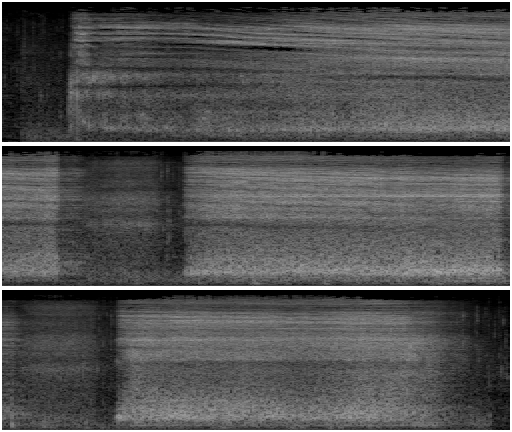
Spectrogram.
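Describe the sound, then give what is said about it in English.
Breath is blown forcefully into an inflatable toy in three long, hissing blows. Each lasts a few seconds, with short pauses between them. The blows are airy and fairly loud, with no talking. “But I think if I blow a bit more, you could take better shape. What do you think? I think I could bend and twist and blow.”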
